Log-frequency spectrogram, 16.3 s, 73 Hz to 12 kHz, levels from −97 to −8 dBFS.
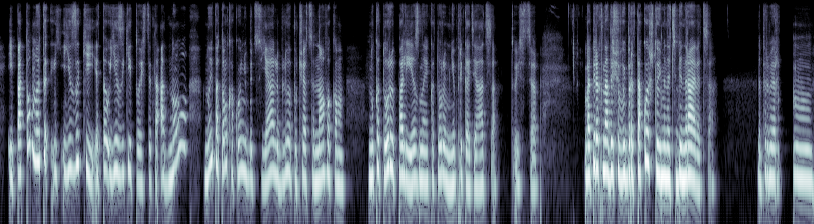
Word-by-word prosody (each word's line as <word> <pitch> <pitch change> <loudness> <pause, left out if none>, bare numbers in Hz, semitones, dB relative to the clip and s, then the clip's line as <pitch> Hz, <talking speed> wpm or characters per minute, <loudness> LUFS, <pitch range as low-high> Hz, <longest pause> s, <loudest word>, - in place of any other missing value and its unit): И 205 - -3
потом, 230 - +1
ну 305 - +4
это 310 +3 0
языки, 245 +2 -2
это 215 +4 -3
языки 225 +1 -2
то 200 - -11
есть 185 +2 -9
это 195 -1 -7
одно. 265 - -3 0.3
Ну 200 +2 0
и 310 - +2
потом 270 -3 -2
какой-нибудь, 220 -4 -5
я 200 +6 -2
люблю 210 +2 -2
обучаться 200 -1 -5
навыкам, 195 -3 -1 0.4
ну, 210 0 +1
которые 250 +1 +2
полезны, 195 -2 +1
которые 210 +1 -2
мне 180 +1 0
пригодятся. 180 -2 -6 0.2
То - - -14
есть, 185 +1 -12
э, 165 0 -8 0.9
во-первых, 250 +4 +4
надо 235 -1 +7
еще 225 0 0
выбрать 220 0 +4
такой, 265 +7 +4
что 280 -4 +1
именно 210 -1 +7
тебе 200 +2 +3
нравится. 200 -2 +2 0.8
Например, 200 0 -3 0.3
м. 205 -2 0
210 Hz, 145 wpm, -20 LUFS, 195-230 Hz, 0.9 s, надо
